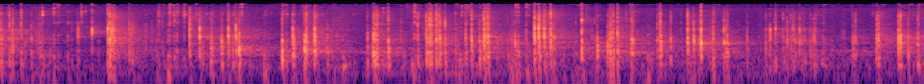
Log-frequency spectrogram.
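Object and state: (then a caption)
Rubber spiky massage ball. A small, hollow, green spiky rubber massage ball is held in both hands and scratched and tapped quickly with the fingertips. A rapid, irregular stream of dry, short taps and crackly scratching follows, centered in the mids, with almost no low end and no ring after each hit.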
